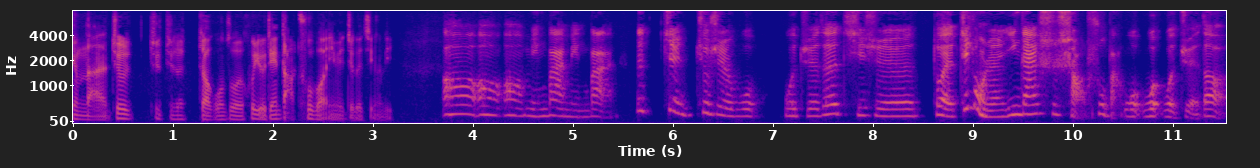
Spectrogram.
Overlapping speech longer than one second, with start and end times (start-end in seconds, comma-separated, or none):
none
